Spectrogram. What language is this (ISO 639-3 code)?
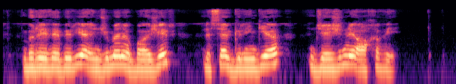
kur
